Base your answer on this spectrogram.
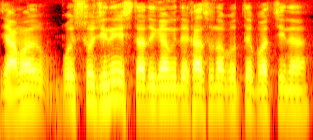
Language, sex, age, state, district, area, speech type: Bengali, male, 45-60, West Bengal, Uttar Dinajpur, urban, spontaneous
